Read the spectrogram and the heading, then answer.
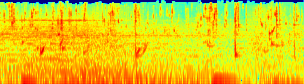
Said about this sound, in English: In the dining room, Theseus sat down to an elaborate feast and watched eagerly as Medea poured him a goblet of wine. When she filled the cup halfway, he frowned.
